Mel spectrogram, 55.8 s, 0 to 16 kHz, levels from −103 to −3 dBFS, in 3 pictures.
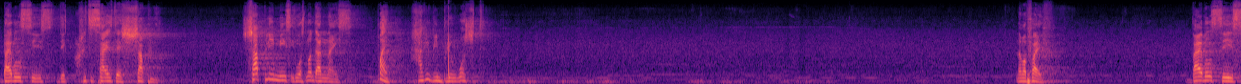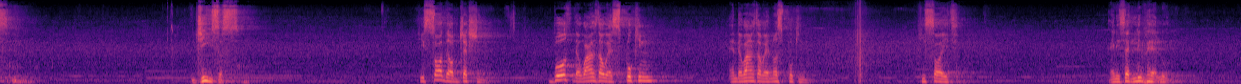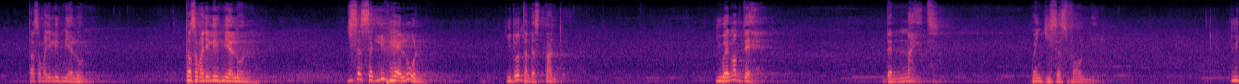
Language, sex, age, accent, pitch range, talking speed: English, male, 50-69, Nigerian, 110-160 Hz, 85 wpm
